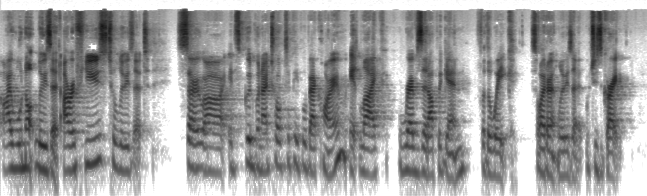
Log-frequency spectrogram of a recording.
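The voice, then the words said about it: Thick Australian accent. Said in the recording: “I have tried so hard to keep my Aussie accent because I do have a very thick accent”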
